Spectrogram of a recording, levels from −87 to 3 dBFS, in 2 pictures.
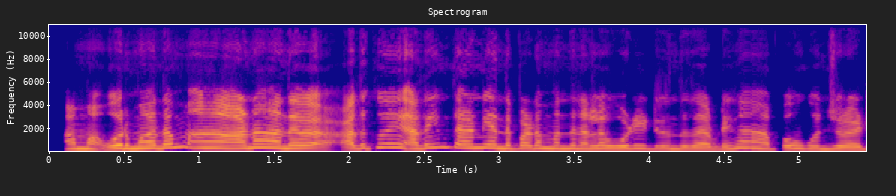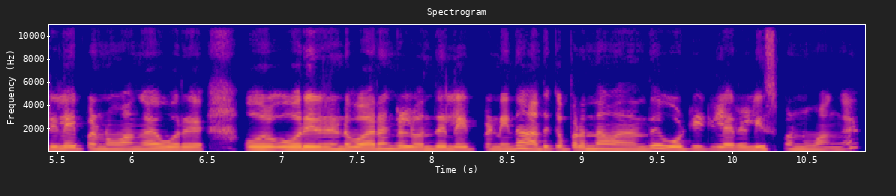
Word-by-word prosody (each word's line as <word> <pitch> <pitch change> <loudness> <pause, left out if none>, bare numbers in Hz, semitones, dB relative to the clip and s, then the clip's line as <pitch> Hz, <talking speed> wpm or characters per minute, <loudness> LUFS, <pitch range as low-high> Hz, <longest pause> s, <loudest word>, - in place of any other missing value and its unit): ஆமா 255 -1 +2
1 285 0 +6
மாதம் 310 +5 +3 0.4
ஆனா 305 +3 +5
அந்த 280 -3 +5 0.4
அதுக்கும், 350 +7 -1
அதையும் 330 +8 -1
தாண்டி 310 0 +2
அந்த 280 -2 +1
படம் 275 +1 +1
வந்து 270 0 -2
நல்லா 250 +2 +1
ஓடிட்டிருந்தது 245 -2 -3
அப்டின்னா, 235 +8 -4
அப்பவும் 255 +3 -4
கொஞ்சம் 240 0 -2
டிலே 230 +2 0
பண்ணுவாங்க. 210 -1 -5 0.2
ஒரு 200 -1 -3 0.4
ஓ - - +1 0.2
1,2 215 -1 +1
வாரங்கள் 235 +2 0
வந்து, 210 +3 -3
லேட் 205 +1 -3
பண்ணி 205 -1 -5
தான், 270 - +1
அதுக்கப்பறம் 235 +1 -5
தான் 230 -2 -3
வந்து 260 +7 -3
ஓடிடில 215 -2 -4
ரிலீஸ் 215 +3 -4
பண்ணுவாங்க. 185 -3 -10
240 Hz, 175 wpm, -24 LUFS, 215-275 Hz, 0.4 s, 1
